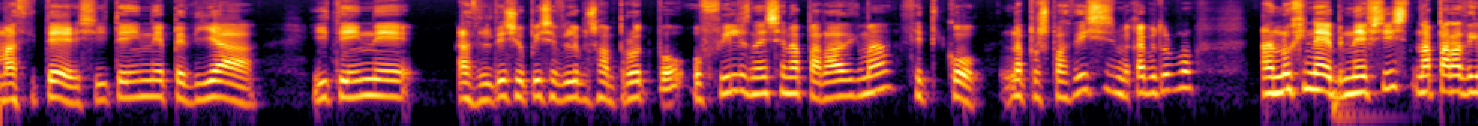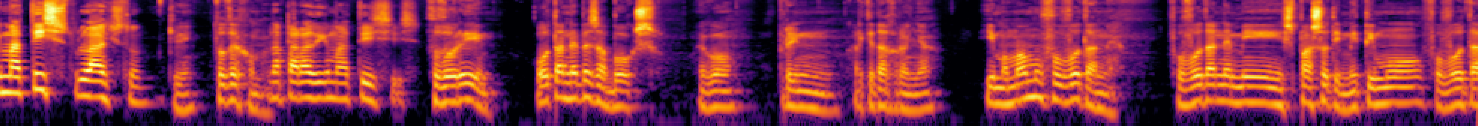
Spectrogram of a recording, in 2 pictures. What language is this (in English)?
Greek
